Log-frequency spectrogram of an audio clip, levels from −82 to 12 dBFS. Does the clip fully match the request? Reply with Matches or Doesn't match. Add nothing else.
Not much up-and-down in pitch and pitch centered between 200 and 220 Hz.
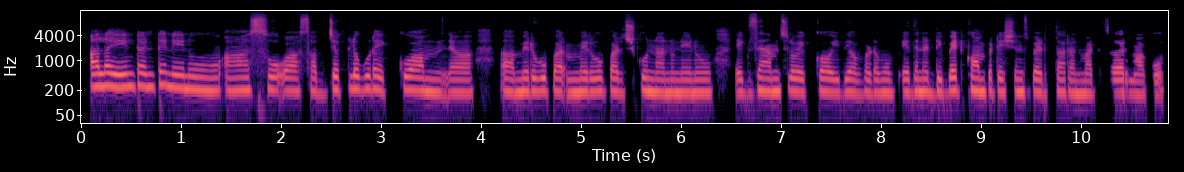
Doesn't match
